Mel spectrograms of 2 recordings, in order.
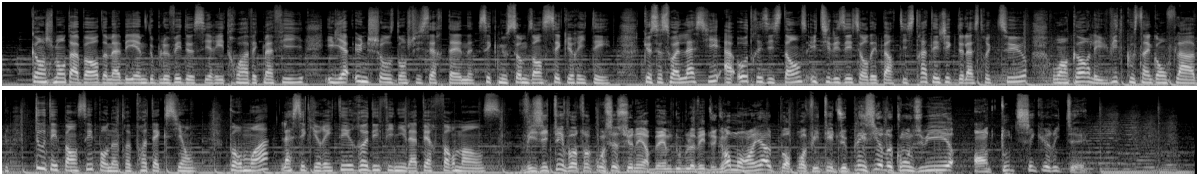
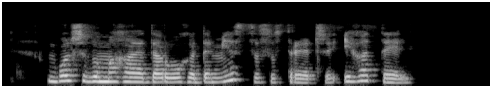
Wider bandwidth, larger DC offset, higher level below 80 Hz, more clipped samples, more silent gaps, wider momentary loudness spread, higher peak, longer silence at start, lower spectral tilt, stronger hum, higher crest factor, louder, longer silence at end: first, 19.5 kHz vs 7.8 kHz; first, 0.2% vs under 0.1%; first, -32 dBFS vs -62 dBFS; neither; neither; second, 6 LU vs 11 LU; about the same, -4 dBFS vs -2 dBFS; second, 0 s vs 0.45 s; about the same, -4.5 dB/octave vs -5 dB/octave; neither; about the same, 14 dB vs 16 dB; about the same, -18 LUFS vs -17 LUFS; second, 0 s vs 0.8 s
